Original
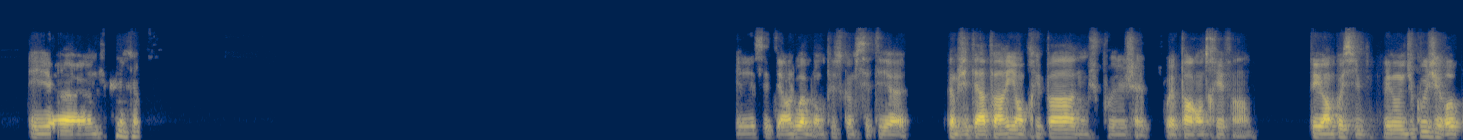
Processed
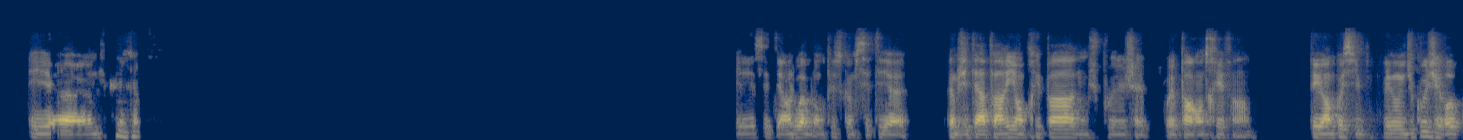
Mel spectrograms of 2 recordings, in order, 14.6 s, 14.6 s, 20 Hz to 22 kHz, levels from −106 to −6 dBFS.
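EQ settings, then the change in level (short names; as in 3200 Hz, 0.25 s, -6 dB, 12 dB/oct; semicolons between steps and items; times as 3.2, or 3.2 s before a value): bell 390 Hz -7.5 dB 1.4 oct; -7.5 dB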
